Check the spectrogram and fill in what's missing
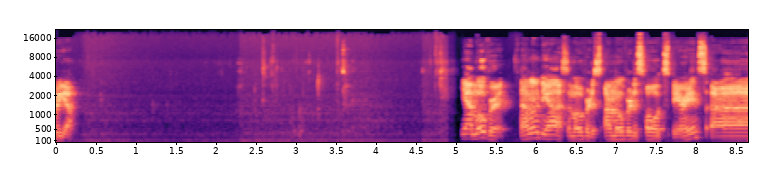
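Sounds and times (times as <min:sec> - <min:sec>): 
speech: 0:00.0 - 0:00.3, 0:05.1 - 0:08.6
small wet mouth clicks: 0:02.0 - 0:03.8
person slurping a pumpkin spice latte: 0:02.3 - 0:03.8
person swallowing: 0:02.3 - 0:03.8.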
